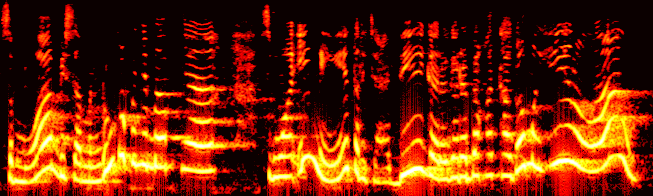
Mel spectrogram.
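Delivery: ordinary delivery, nothing marked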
